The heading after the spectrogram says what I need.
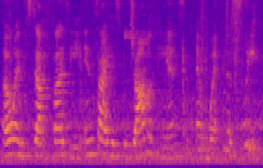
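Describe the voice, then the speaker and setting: A woman reading a storybook aloud to children in an expressive way, pausing to ask questions and echo their answers. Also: on the high side. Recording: echoey, noisy room, distant mic.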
